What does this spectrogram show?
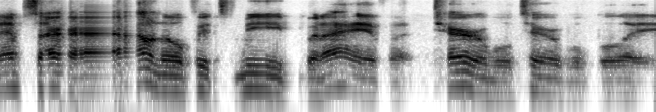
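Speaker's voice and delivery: normal talking voice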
